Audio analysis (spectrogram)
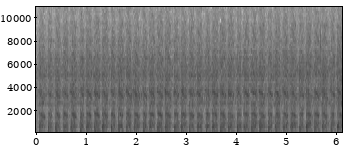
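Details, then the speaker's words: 1973 Toyota Hilux, 18R 2-liter 4-cylinder with mechanical fuel pump, unused about 20 years: starter churns steadily around ninety-five turns a minute without firing; loosened fuel line dry, no fuel delivery. "So I went ahead, I loosened this fuel line, and right now we're dry as a bone."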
